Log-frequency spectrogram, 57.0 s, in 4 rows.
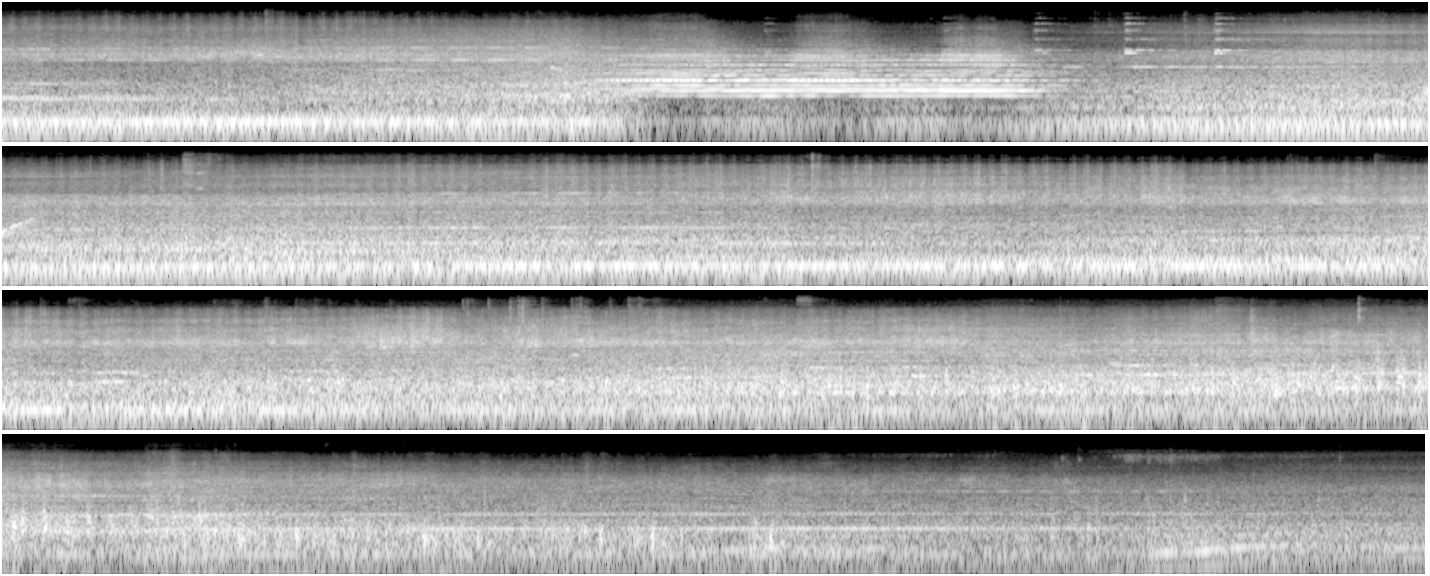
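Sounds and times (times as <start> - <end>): train rumbling past: 0.0 - 57.0
train horn: 5.8 - 10.9, 29.3 - 30.0, 39.1 - 42.9, 49.5 - 54.4
wheels clattering on rail: 14.8 - 47.6.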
